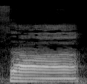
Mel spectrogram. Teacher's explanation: আর সাটা যখন উচ্চারণ করবেন জিহ্বাটা নিচে দাঁতে লাগানো যাবে না, জিহ্বার আগাটা উপরে দাঁতের আগে লাগিয়ে পাতলা করে উচ্চারণ করতে হবে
